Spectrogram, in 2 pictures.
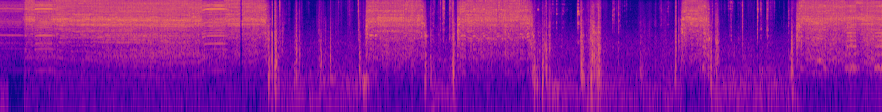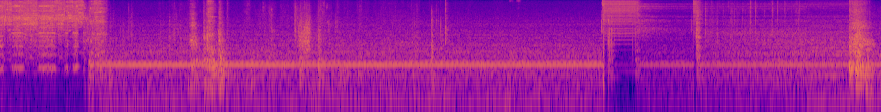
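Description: Angle grinder with a cut-off disc cutting through steel bar, in several loud bursts a few seconds long with short pauses between. For roughly the last eleven seconds a much quieter steady hum with occasional clicks takes over, broken once by a short loud burst.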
